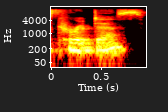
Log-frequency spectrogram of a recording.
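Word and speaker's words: Charybdis: Um, it is Kurbdus. It's one thing to pronounce, it's another thing to spell it correctly.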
